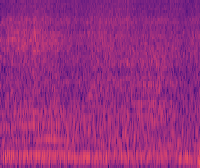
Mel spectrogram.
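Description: A pack of modified sedan race cars racing on a dirt oval just after a restart, their engines blending into a steady drone.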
